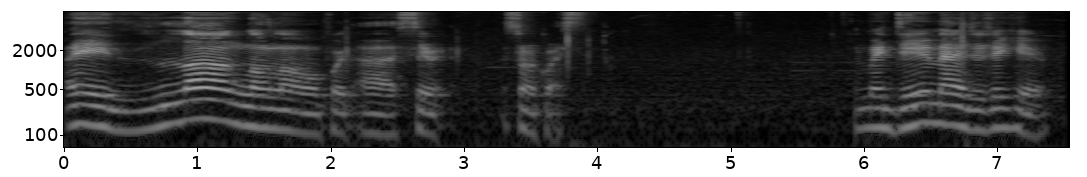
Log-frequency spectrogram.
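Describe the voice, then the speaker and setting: A man's voice: medium pitch, a bit bright. A man streaming a video game with casual commentary, stumbling a little as he reads dialogue aloud. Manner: halting, stumbles while reading aloud. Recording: clear background noise.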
